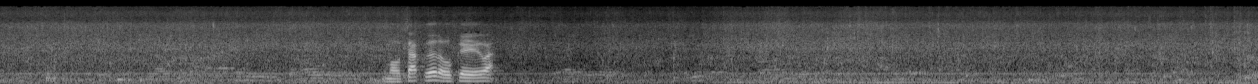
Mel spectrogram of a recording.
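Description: Water pours from a plastic bucket into a basin of water.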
